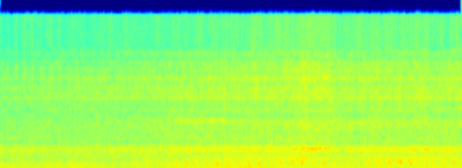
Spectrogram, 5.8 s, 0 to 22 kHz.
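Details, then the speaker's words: 1993 BMW 740i M60B40 V8 starting after standing all winter with a new battery, before its Supersprint stainless exhaust is refitted: loud open-pipe rumble settling quickly into a steady, even idle, no misfires or knocks; normal idle. "Yes, it started right up and drove beautifully back home."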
